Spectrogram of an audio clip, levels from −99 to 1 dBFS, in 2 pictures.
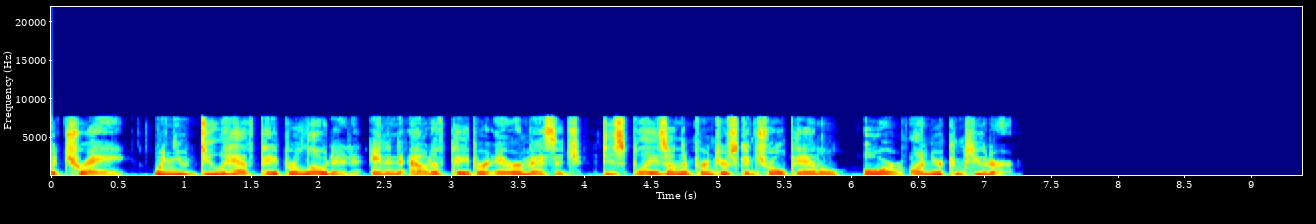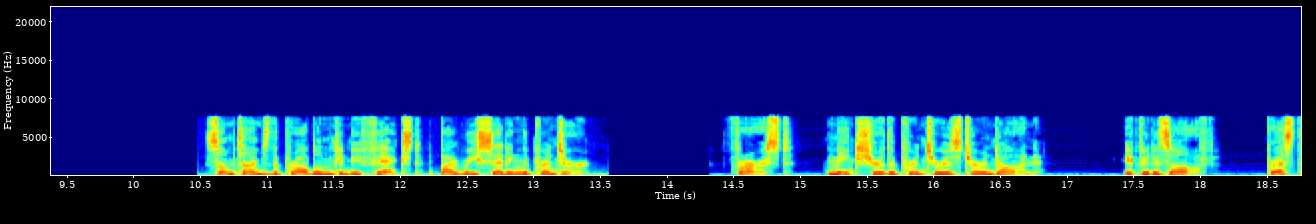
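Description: Gain pumping runs through the whole clip: the gain ducks by roughly 5 dB under each loud sound, squashing loud and soft parts together. The likely cause is input gain set far too high, with a fast limiter repeatedly pulling the level down. The call microphone processing trims the lowest bass and leaves nothing above 8 kHz.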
